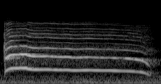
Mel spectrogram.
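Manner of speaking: long high playful squeal; scared piggy squeal. Pretend. Mother repeats the piggy's cry for her toddler, mock-scared squeal. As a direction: hold a pretend shriek of fright. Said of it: "When the piggy's scared, he goes".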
